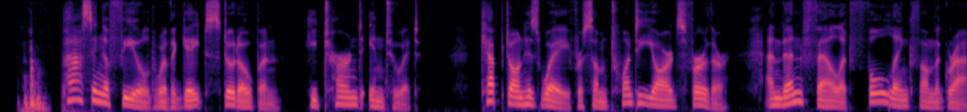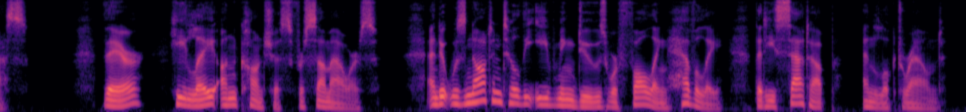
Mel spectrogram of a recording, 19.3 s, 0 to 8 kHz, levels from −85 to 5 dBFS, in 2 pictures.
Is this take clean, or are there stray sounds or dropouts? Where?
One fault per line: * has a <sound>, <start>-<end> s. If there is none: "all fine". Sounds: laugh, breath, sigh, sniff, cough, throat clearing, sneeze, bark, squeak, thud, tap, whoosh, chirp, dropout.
* has a tap, 0.2-0.5 s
